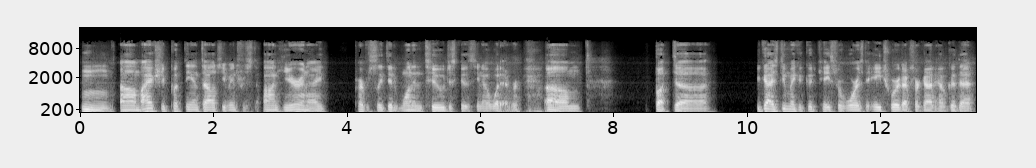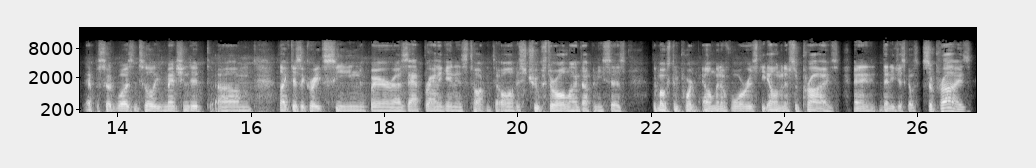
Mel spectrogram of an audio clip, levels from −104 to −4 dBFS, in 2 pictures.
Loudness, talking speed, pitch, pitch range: -18 LUFS, 205 wpm, 95 Hz, 90-105 Hz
